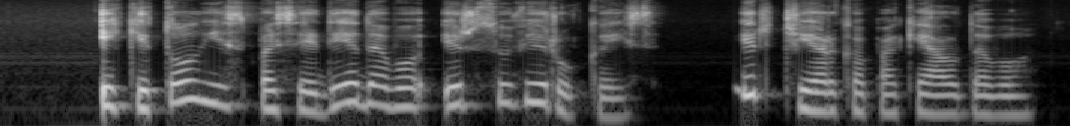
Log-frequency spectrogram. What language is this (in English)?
Lithuanian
